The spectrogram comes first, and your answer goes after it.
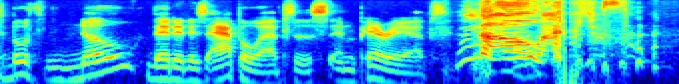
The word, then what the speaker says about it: apoapsis: that you guys both know that it is apoapsis and parabs no I just I just never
